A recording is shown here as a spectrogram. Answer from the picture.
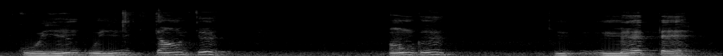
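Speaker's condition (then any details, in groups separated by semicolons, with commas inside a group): Cerebral palsy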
